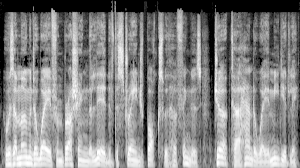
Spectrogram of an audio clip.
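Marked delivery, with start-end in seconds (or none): none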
